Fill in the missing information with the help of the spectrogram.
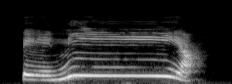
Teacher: cuál es la parte de la palabra que recibe la fuerza la recibe la i. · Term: sílaba tónica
